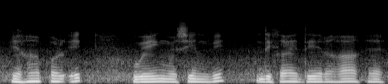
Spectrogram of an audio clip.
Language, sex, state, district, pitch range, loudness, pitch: Hindi, male, Arunachal Pradesh, Lower Dibang Valley, 125-135 Hz, -14 LUFS, 130 Hz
